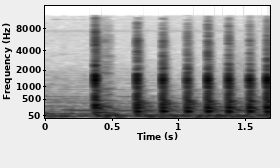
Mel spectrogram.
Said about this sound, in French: Frappe à la porte.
